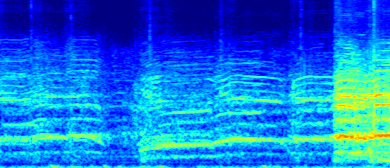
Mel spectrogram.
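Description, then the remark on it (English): The crowd at the Ring of Honor live event Unauthorized at Turner Hall Ballroom in Milwaukee, Wisconsin cheers wildly, a dense wall of overlapping yells and whoops that holds steady, dips briefly, then surges even louder in the final moments. “Here, as the crowd goes crazy.”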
